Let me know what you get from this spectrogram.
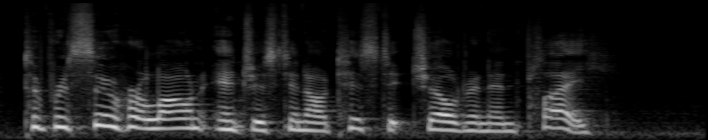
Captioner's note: none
